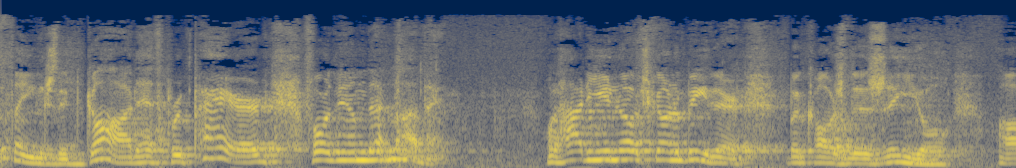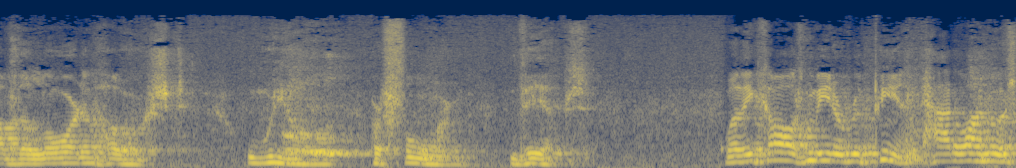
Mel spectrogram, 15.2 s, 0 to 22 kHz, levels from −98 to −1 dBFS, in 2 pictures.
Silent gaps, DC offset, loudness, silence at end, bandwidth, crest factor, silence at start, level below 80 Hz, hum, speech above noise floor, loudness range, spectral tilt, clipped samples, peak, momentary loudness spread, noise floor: none; under 0.1%; -15 LUFS; 0 s; 15.5 kHz; 14 dB; 0 s; -42 dBFS; none; 22 dB; 3 LU; -5.5 dB/octave; under 0.1%; -2 dBFS; 13 LU; -37 dBFS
